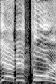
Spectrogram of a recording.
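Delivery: fired-up cheer, very high and excited.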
